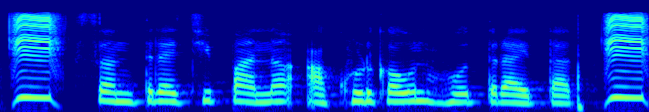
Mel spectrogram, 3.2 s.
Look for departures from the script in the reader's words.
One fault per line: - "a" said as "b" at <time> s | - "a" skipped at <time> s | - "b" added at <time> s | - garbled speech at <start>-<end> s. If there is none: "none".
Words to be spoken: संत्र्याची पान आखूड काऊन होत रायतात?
none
